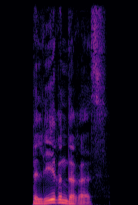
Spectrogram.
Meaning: strong/mixed nominative/accusative neuter singular comparative degree of belehrend
- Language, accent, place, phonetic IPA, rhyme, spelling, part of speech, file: German, Germany, Berlin, [bəˈleːʁəndəʁəs], -eːʁəndəʁəs, belehrenderes, adjective, De-belehrenderes.ogg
